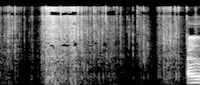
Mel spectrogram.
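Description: Clear plastic polybag crinkling as a bagged fleece jacket is handled and its tag lifted, with a couple of soft rustles in the first second and a half.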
